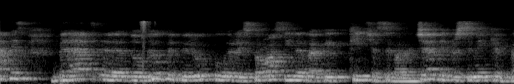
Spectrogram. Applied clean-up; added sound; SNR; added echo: neural separator model SepFormer DNS4.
